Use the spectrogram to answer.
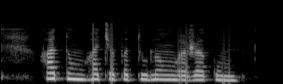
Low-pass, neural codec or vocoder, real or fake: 7.2 kHz; none; real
